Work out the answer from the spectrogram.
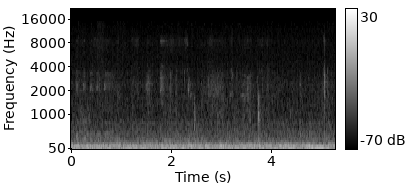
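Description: Steady low rumble of a moving train heard from inside the carriage, with faint voices and a few small clicks over it.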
